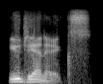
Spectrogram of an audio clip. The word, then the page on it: eugenics: British English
